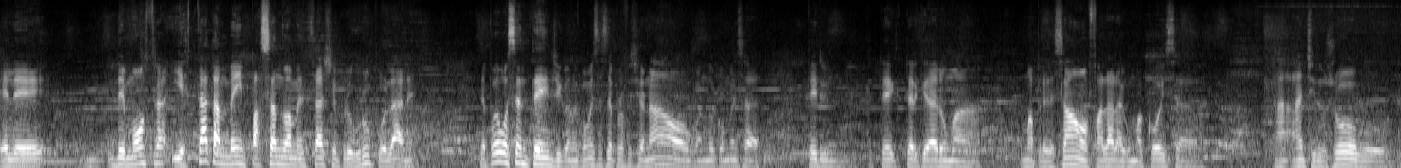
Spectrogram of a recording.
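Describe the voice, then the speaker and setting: A man talks at a moderate pace, leaving long, frequent pauses. His pitch varies in an ordinary way, and music plays clearly in the background. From Argentina. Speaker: retired footballer and TV host. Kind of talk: interview answer. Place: home room.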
